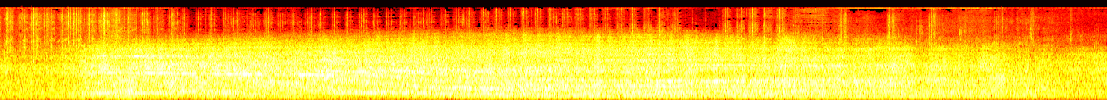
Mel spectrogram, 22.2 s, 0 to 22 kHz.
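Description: Rolls-Royce Trent XWB jet engines of an Airbus A350 at takeoff thrust as the airliner lifts off and climbs away. The roar swells about two seconds in, holds loud, and eases off over the last few seconds, with tones gliding downward in pitch as the jet passes.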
